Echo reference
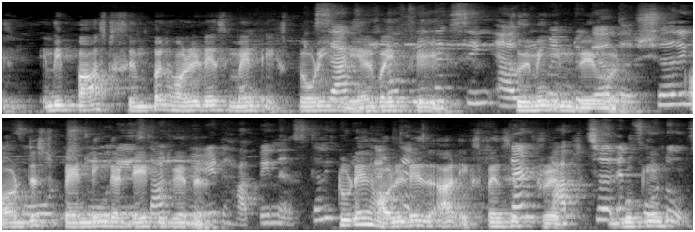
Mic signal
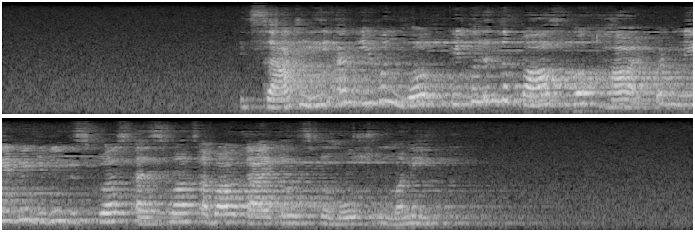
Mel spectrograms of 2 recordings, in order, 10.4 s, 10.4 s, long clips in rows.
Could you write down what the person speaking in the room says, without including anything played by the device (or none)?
Exactly, and even work, people in the past worked hard but maybe didn't stress as much about titles, promotion, money.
